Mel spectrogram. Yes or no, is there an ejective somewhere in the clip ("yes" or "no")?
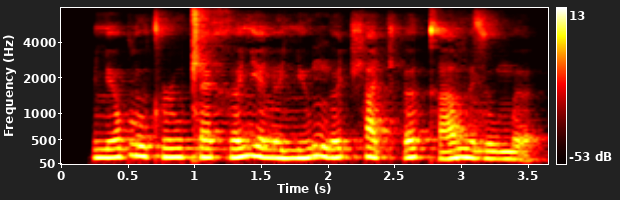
yes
